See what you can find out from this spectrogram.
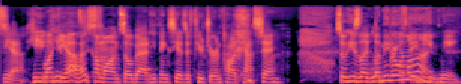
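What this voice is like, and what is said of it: Boston accent. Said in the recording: “Is your Boston accent back? ... Yeah, it actually is back a lot.”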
